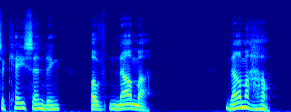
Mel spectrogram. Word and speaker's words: namaḥ: Namaha. Right? Now, the visarga is pronounced when it is at the end of a line.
